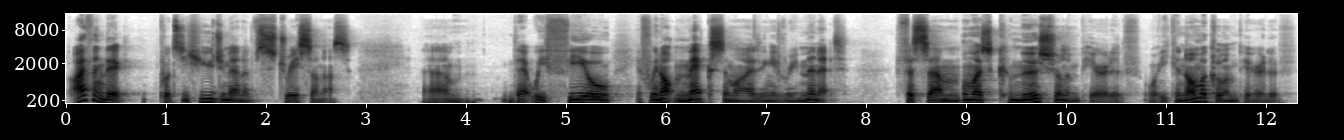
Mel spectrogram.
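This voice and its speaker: A man with a New Zealand accent talking casually and reflectively as a podcast guest, in a wry, informal, philosophical way. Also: fairly low pitch.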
